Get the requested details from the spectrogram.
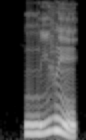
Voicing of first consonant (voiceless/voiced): voiced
